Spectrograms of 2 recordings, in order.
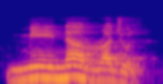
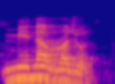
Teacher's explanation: when it's followed by a sukoon the noon takes a fatah instead of a sukoon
